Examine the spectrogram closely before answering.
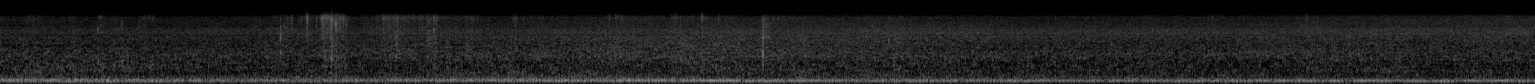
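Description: A steady low hum under an even hiss, with a few faint crackles about three seconds in and again near the middle; no monkey calls.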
